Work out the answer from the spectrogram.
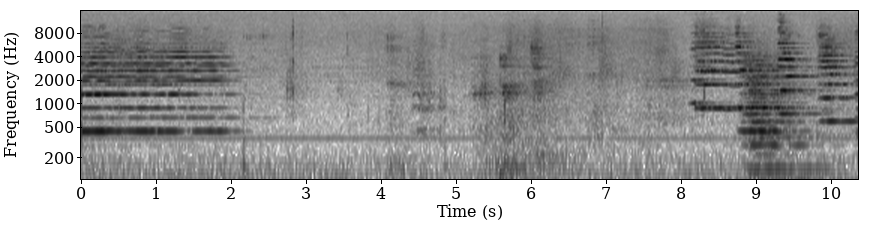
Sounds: fiddle, Musical instrument, Music

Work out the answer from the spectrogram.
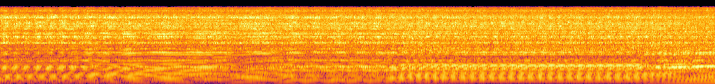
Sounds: Engine, Drill, Power tool

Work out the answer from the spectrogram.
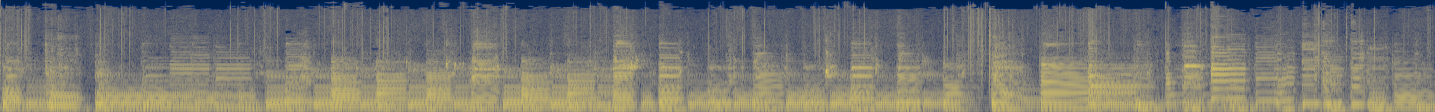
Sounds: Guitar, Music, Blues, Bass guitar

